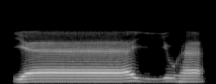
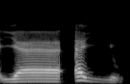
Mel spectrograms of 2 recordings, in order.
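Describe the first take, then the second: First: The glottal stop is softened away. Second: The glottal stop is clearly pronounced. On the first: The speaker calls it wrong. "ini salah ya" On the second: The speaker calls it right. "ya e ya harus jelas"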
